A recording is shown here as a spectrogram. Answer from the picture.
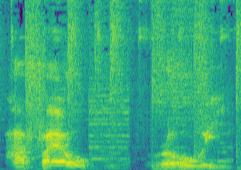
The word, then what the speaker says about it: Rafael Rowe: Uh, ela é uma série que o, tem um apresentador, o Rafael Rowe, que é assim que se pronuncia, ele é um cara que ele passou 12 anos preso na, em Londres por um crime que ele não cometeu.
